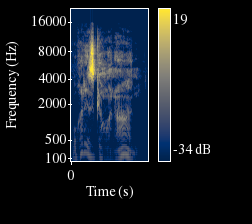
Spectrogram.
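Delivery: low, hushed bewilderment; baffled muttering. Retold or imitated. Man finding nothing at the hotel, baffled muttering.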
